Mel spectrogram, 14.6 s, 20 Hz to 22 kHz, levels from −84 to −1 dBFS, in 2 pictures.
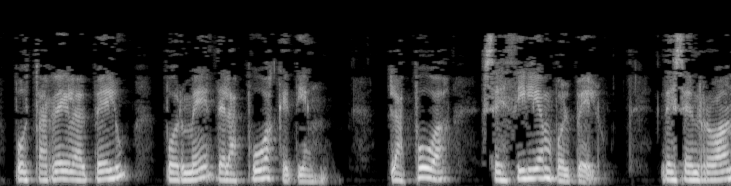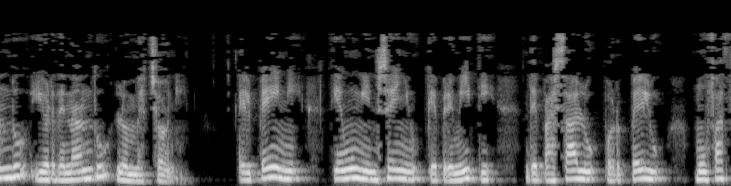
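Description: Throughout the speech, the sound has a watery, swirling quality, with metallic chirps on s sounds and smeared consonant attacks, and nothing at all above 10.5 kHz. This points to MP3 compression, likely at a very low bitrate, around 32 kbps. Starved of bits, the encoder has cut the treble at a fixed frequency and dropped weak frequency lines that flicker in and out between frames, leaving heavy codec damage across the clip.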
